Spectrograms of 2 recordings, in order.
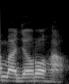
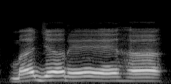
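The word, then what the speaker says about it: مجراها: Majaroha menjadi majareha, majareha.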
